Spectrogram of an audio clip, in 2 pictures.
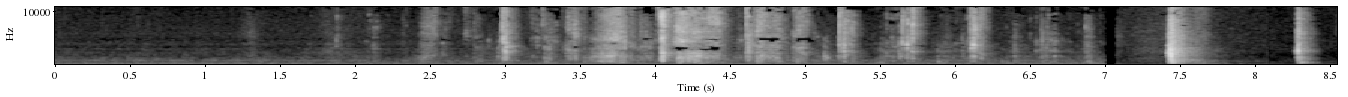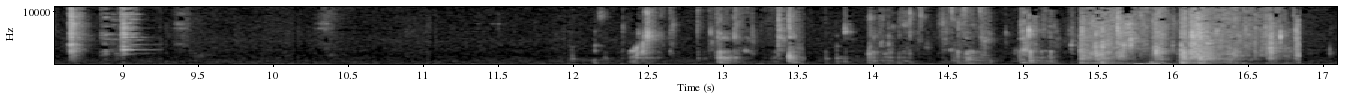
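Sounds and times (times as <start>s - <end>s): low steady hum: 0.0s - 7.0s
wet smacking chewing: 1.8s - 7.0s, 12.0s - 16.9s.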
